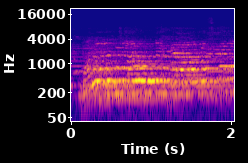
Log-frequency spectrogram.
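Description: A small folk group singing together, several voices on held notes over fiddle and harp. The sound dips briefly at the very start, then the voices come back in together.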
